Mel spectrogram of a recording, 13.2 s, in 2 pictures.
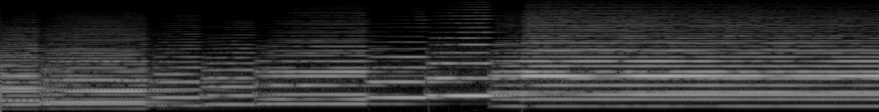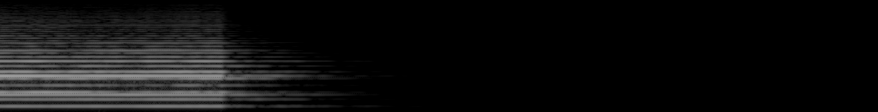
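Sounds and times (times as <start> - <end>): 
trombone trio: 0.0 - 8.6.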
